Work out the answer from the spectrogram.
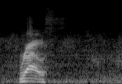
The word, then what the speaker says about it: Routh: It's pronounced like South, but starts with an R. Routh.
